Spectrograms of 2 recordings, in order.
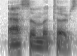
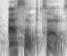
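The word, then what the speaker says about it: asymptote: here's our Asim toes Asmat toes you know what I just mispronounced that ASM tootes it's not as toes there's one ASM toote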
